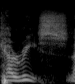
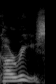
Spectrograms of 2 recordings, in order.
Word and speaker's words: charis: The Greek word to have grace, this Greek word that's translated to have grace, is the word charis. Now, I may be a little off in my pronunciation, but charis, C-H-A-R-I-S, charis.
